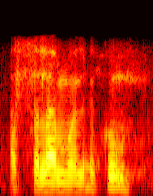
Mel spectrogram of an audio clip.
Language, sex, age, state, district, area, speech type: Urdu, male, 18-30, Uttar Pradesh, Saharanpur, urban, conversation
